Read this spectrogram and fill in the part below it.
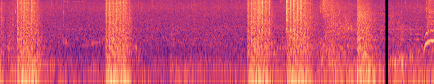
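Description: Loud blasts and explosions boom in bursts.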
